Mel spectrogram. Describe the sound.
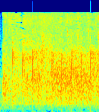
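Applause from a Buddhist audience at the end of a dharma talk: loud, dense, continuous clapping with a slight pulsing texture that fills the whole two seconds.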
